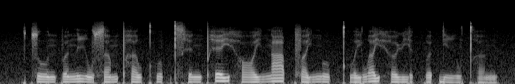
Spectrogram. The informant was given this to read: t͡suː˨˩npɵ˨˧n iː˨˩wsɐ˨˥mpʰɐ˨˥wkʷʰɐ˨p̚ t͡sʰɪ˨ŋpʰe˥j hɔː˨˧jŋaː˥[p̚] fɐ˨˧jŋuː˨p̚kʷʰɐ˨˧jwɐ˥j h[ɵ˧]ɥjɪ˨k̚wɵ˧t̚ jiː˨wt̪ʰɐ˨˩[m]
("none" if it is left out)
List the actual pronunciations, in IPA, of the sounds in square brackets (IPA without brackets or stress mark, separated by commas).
p̚, ɵ˧, ŋ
